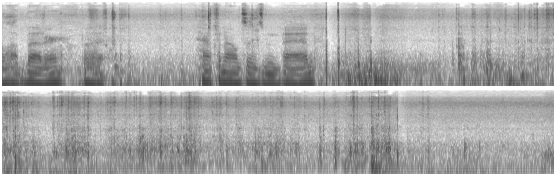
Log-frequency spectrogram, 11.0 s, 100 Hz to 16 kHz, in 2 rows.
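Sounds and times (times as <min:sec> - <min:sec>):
plastic packaging rustling: 0:04.4 - 0:10.4.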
